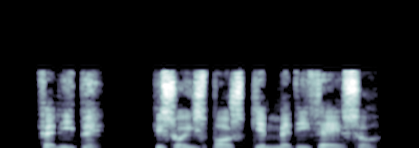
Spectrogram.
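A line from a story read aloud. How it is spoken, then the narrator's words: Distraught exclamation. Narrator (Spanish): exclamó Carlos de la Marche levantándose con el rostro descompuesto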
